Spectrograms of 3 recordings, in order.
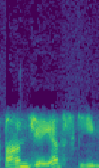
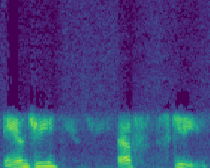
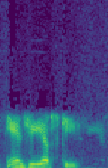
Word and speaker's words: Andrzejewski: It's not easy being an Andrzejewski, Kim, so that's actually how we say it. We try to help out. In Polish, it's pronounced Andrzejewski, but we just say Andrzejewski, Andrzejewski.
